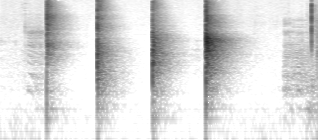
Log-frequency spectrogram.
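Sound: clapping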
